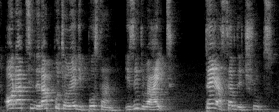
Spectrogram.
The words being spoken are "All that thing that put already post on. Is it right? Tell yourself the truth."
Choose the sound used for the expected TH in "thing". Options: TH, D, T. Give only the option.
T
